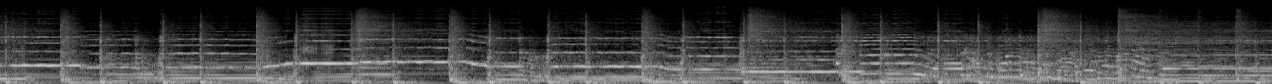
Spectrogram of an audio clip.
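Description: Live avant-rock band playing: electric guitar, drums and flute, with long held notes that slide from pitch to pitch over a dense, busy accompaniment.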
